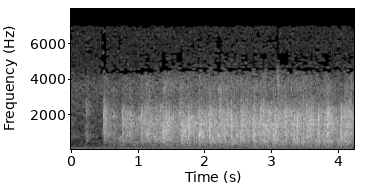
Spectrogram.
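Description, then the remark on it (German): A crowd bursts into applause, a dense, steady patter of many hands clapping that holds at a fairly loud, even level for several seconds. “Applaus.”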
